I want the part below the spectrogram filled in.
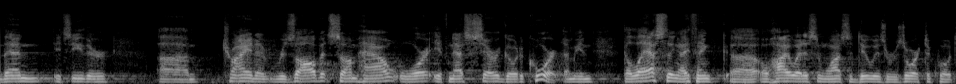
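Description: An American man, a lawyer giving a measured, explanatory oral argument in court. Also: medium pitch, a little mellow. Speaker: lawyer for a utility company. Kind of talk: formal but conversational oral argument. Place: large indoor courtroom. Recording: reverberant courtroom hall.

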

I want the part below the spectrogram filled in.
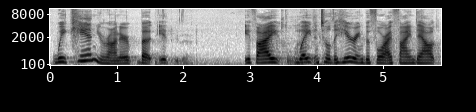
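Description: A woman's voice: medium pitch, unhurried. A woman arguing as a prosecuting attorney in court, formal and deferential to the bench. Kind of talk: oral argument in court. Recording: long hall reverberation.

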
